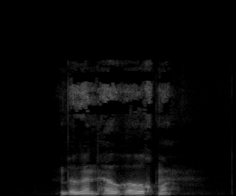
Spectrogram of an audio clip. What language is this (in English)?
Bashkir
